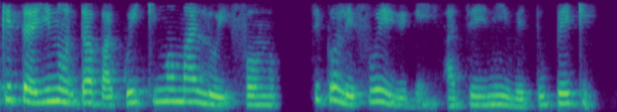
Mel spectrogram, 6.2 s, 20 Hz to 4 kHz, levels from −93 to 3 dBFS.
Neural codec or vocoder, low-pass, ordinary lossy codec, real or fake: codec, 16 kHz, 0.4 kbps, LongCat-Audio-Codec; 3.6 kHz; none; fake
